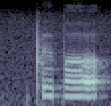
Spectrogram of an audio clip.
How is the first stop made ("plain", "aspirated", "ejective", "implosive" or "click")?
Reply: ejective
